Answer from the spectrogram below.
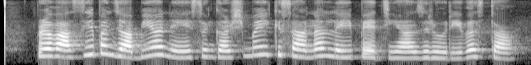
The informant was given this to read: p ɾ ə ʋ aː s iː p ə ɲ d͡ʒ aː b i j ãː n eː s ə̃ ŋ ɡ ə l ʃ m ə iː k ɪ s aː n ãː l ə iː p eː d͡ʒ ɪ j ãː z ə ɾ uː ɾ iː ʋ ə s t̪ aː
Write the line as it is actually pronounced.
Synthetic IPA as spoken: p ɾ ə ʋ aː s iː p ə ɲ d͡ʒ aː b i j ãː n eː s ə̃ ŋ ɡ ə ɾ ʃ m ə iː k ɪ s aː n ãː l ə iː p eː d͡ʒ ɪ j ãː z ə ɾ uː ɾ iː ʋ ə s t̪ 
